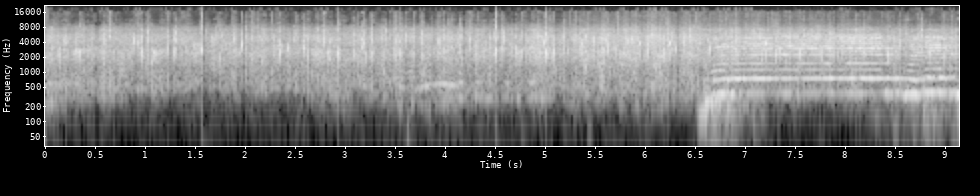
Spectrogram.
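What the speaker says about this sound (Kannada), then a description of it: "ಜೋರಾದ ಚಪ್ಪಾಳೆ." A crowd at a school Republic Day flag hoisting claps loudly and steadily, then voices break into a tuneful chant near the end over the continuing applause.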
